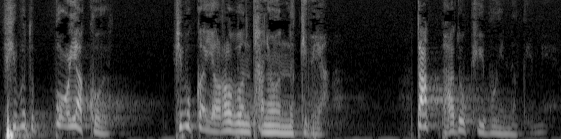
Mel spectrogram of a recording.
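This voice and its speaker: A man preaching a sermon as a guest pastor, telling a story with animated swings between hushed and loud delivery. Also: on the high side, normal speed, creaky, breathy edge. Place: church sanctuary. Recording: long church reverb.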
